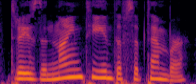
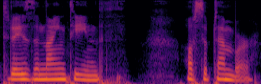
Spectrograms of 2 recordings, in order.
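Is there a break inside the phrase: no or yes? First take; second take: no; yes. First: It flows through with no break inside. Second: It has a break inside the phrase. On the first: The speaker calls it right. "I do not take a break there" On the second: The speaker calls it wrong. "I do not say"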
